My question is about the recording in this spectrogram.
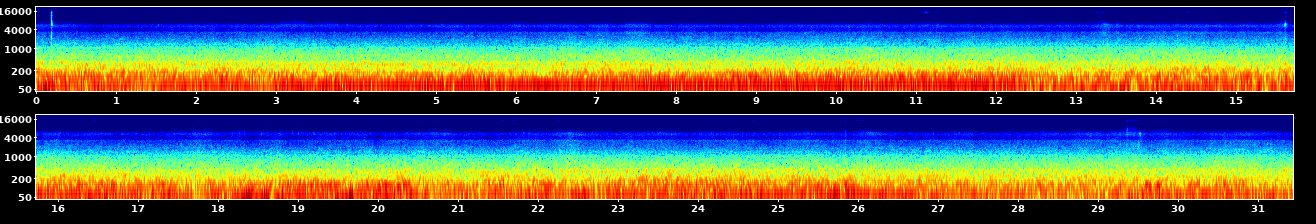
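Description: Road and engine noise inside a moving car's cabin: a steady deep rumble. The lowest hum eases about twelve seconds in, and a few louder bumps come a little later.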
